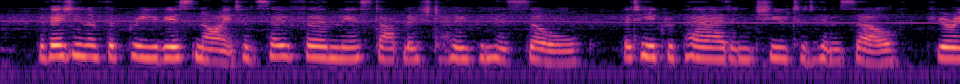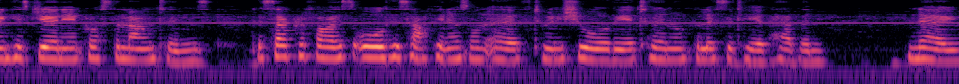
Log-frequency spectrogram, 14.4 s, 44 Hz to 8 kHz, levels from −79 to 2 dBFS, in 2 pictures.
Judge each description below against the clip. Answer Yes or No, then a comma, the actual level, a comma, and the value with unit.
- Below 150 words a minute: No, average, 175 wpm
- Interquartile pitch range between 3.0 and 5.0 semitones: No, narrow, 2.4 semitones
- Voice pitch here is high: Yes, high, 210 Hz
